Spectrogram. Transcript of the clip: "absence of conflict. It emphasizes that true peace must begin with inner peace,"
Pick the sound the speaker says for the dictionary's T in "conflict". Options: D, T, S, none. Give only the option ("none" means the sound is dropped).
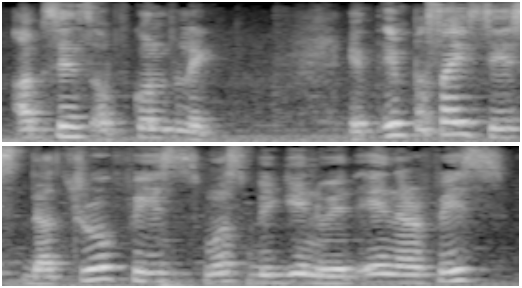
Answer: T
